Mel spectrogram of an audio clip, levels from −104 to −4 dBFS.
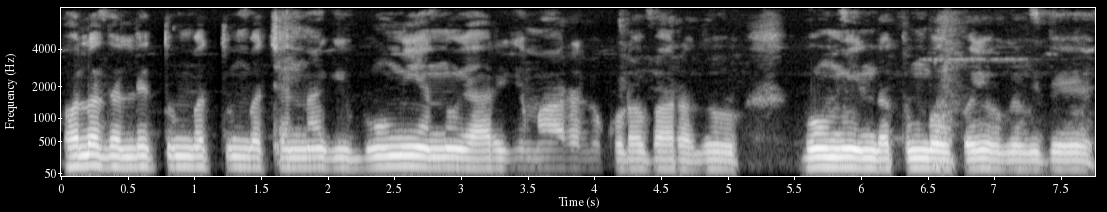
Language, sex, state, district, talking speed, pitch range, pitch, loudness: Kannada, male, Karnataka, Dharwad, 95 wpm, 115-130 Hz, 120 Hz, -17 LUFS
